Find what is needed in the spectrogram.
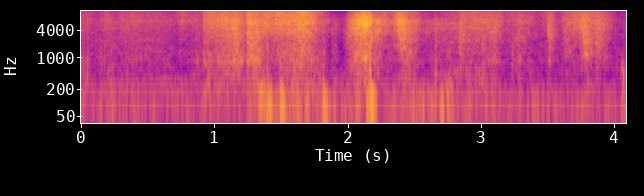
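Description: Rustling and a few knocks from people handling a freshly landed catfish and shifting in heavy winter clothing, starting about a second in and loudest about two seconds in.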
